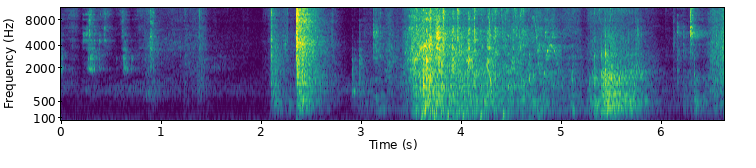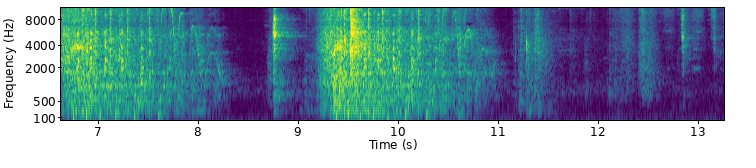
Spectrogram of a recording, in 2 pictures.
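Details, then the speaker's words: Used mower with good fuel and brand-new, overfull oil, primed and started: catches and surges in uneven bursts, dying back instead of holding steady; owner suspects a dirty carburettor needing cleaning. "think the carb needs to be cleaned."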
